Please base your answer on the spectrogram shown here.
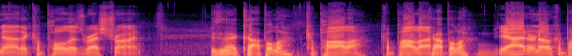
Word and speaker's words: Coppola: Isn't that Coppola?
